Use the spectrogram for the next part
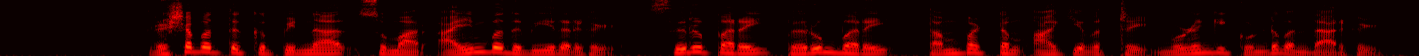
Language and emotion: Tamil, neutral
